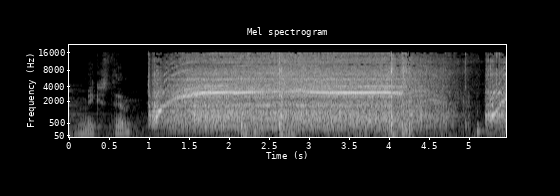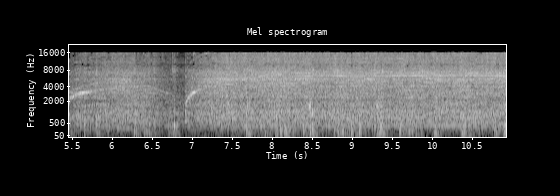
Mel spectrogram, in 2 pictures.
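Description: An electric hand mixer whirs loudly, beating in a metal bowl.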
